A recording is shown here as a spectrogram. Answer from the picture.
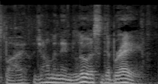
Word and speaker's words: Debret: a gentleman named Lis de D EB r t French pronunciation he says I don't know if there's much French blood left in there but uh it's pronounced de this is an OM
